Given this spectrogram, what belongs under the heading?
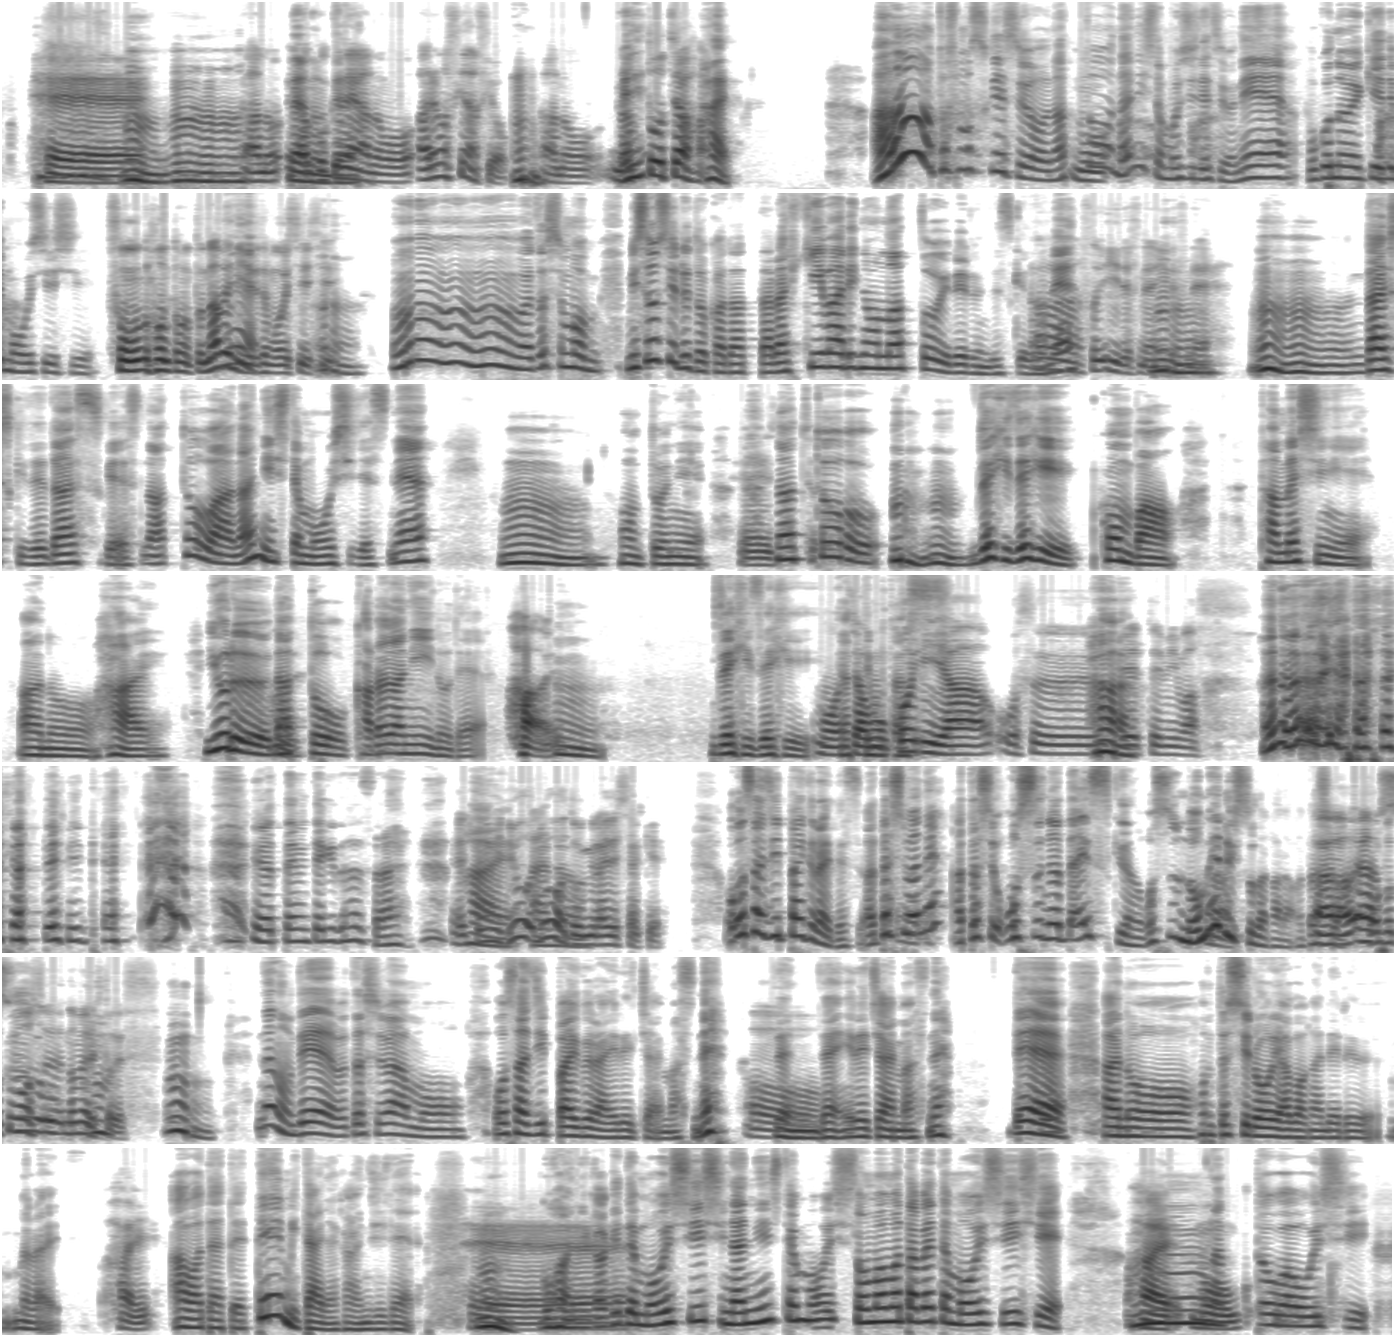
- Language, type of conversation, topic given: Japanese, unstructured, 好きな食べ物は何ですか？理由も教えてください。
- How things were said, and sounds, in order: distorted speech; laugh; laughing while speaking: "や やってみて"; laugh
